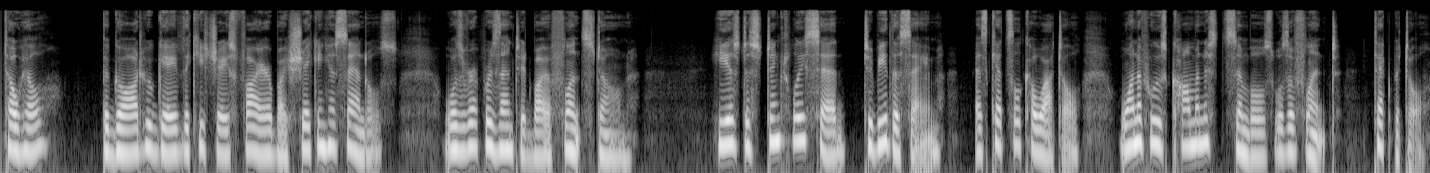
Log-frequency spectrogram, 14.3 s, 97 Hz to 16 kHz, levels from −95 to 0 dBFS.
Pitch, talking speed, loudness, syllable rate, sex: 190 Hz, 155 wpm, -18 LUFS, 4.9 syllables/s, female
